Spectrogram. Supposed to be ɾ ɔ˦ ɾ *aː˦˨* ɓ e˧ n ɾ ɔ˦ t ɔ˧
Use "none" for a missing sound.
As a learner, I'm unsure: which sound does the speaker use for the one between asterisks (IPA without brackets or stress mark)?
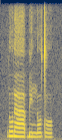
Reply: aː˧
